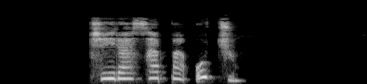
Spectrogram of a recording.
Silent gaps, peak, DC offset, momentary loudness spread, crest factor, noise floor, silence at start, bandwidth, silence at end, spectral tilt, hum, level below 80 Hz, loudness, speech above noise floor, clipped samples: none; 0 dBFS; under 0.1%; 6 LU; 18 dB; -90 dBFS; 0.9 s; 9.6 kHz; 1.25 s; -1.5 dB/octave; none; -64 dBFS; -15 LUFS; 74 dB; under 0.1%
